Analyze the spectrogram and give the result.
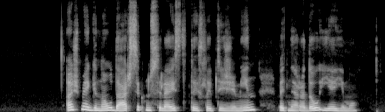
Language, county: Lithuanian, Vilnius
